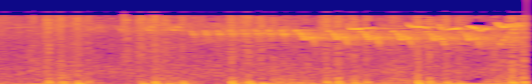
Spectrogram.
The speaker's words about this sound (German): Am ersten Morgen reiten Bella und Melly mit ihren Pferden Schoko und Brownie aus.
